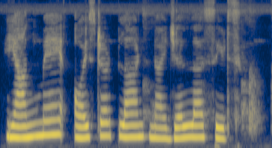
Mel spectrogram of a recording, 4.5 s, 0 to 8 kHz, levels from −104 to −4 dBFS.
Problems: none marked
